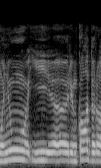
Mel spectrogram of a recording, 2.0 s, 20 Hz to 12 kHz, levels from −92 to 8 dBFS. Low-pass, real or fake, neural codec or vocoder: 7.2 kHz; real; none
